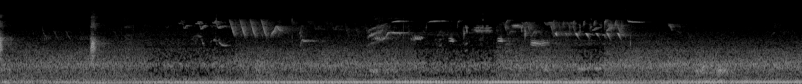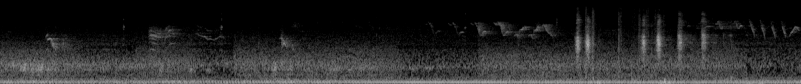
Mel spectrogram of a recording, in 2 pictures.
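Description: Several songbirds chirping and calling in short, high notes throughout, over a steady low rumble. A quick run of sharp clicky notes comes near the end.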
